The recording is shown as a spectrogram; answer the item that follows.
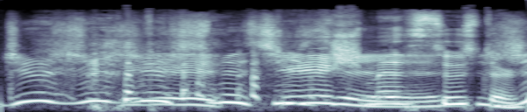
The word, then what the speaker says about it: Juju Smith-Schuster: Juju Smith-Schuster.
